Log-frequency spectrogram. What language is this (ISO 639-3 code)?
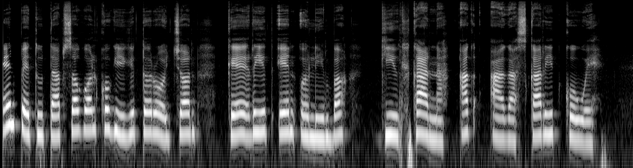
kln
